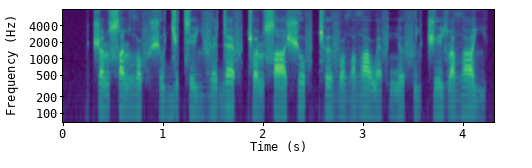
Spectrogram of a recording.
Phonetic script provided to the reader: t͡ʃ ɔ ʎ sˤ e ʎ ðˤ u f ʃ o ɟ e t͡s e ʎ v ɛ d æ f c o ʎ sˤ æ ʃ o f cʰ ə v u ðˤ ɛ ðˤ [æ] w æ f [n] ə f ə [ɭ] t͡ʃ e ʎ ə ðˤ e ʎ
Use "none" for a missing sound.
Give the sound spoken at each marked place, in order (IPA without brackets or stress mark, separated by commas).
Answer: æ, n, ʎ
